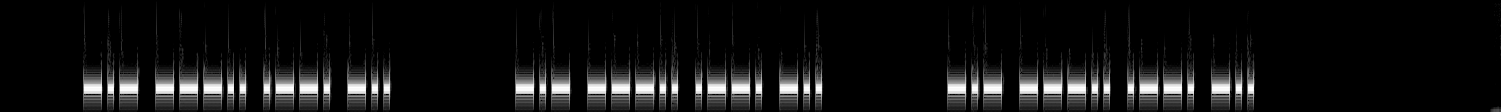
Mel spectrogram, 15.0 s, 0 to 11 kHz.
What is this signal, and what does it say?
Morse code, heard as a keyed tone, about 20 wpm, 700 Hz. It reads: K8PD K8PD K8PD
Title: USA Call Signs - 4 Characters - Repeated 3x - 20wpm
